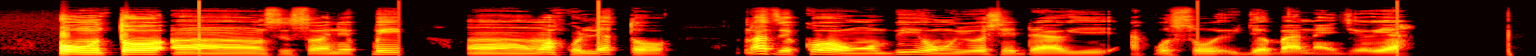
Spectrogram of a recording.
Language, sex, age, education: Yoruba, female, 15-29, tertiary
